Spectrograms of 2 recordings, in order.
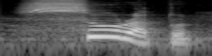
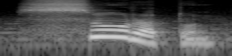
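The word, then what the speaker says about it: صورة: और सेम उसी पैटर्न पे स्वाद के साथ, स्वाद वाव रा और गोलता, सूरतुन, सूरतुन, सूरतुन। फ़र्क रखिए दोनों में।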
